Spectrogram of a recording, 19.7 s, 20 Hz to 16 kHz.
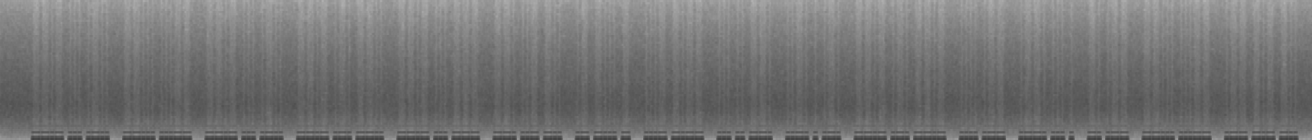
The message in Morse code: QSL 73 QSL QRZ QSO GUD ABT VY SIG FER QRQ HW PSE NW 73 WKD

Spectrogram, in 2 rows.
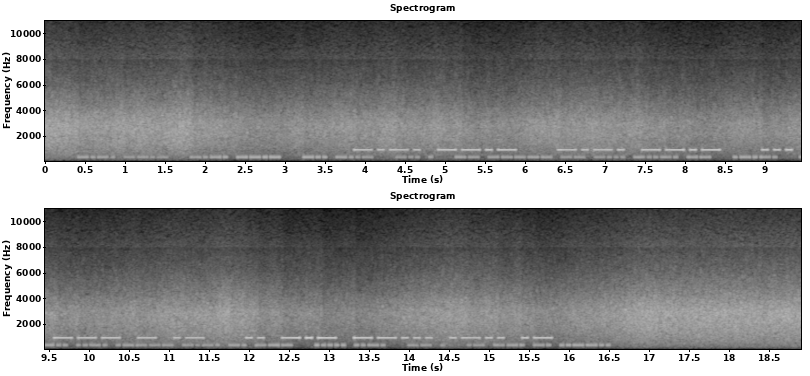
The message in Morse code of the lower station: CQ CQ DX DE M0MB/M <AR> DF1CNO 5F ME AGN?

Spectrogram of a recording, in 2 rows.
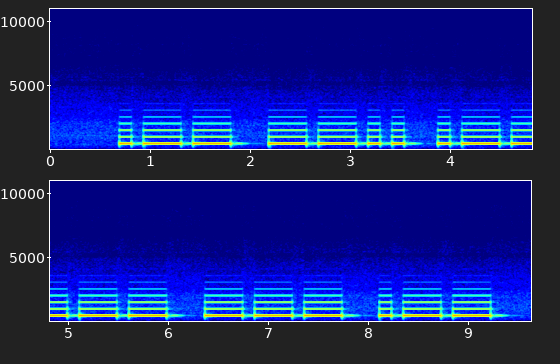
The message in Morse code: WZ1OW

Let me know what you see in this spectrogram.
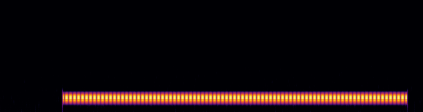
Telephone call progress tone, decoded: dial tone

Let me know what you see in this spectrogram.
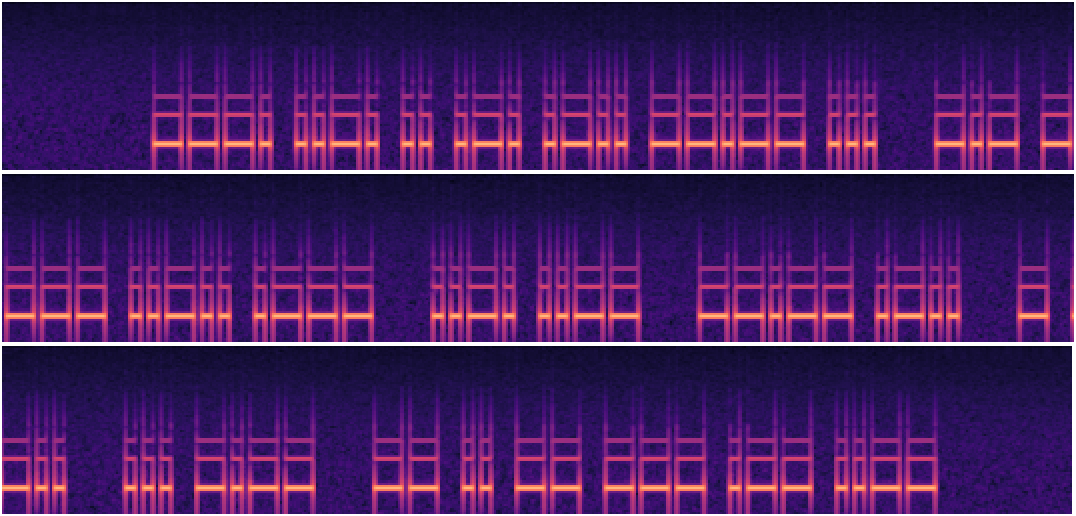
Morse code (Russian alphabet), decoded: ЧФИРЛЪС КШЭЙ ФЮ ЪЛ ТД СЫ МИМОВЮ

